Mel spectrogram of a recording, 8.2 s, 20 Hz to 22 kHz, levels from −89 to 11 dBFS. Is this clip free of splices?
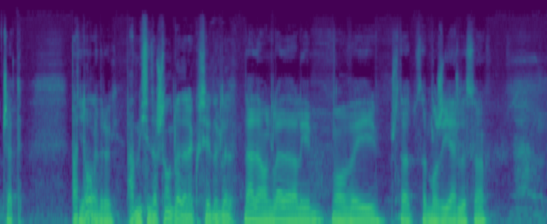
no; 1 cut; at 6.8 s

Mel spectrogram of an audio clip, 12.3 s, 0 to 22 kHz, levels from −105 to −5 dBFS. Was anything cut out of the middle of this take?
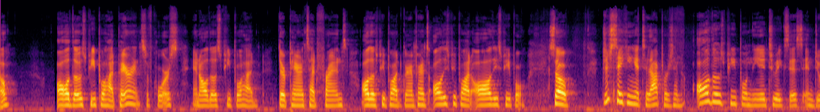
no; 0 cuts

